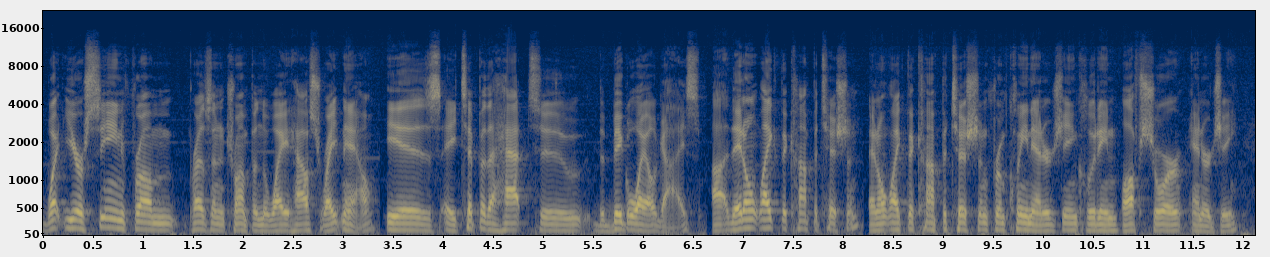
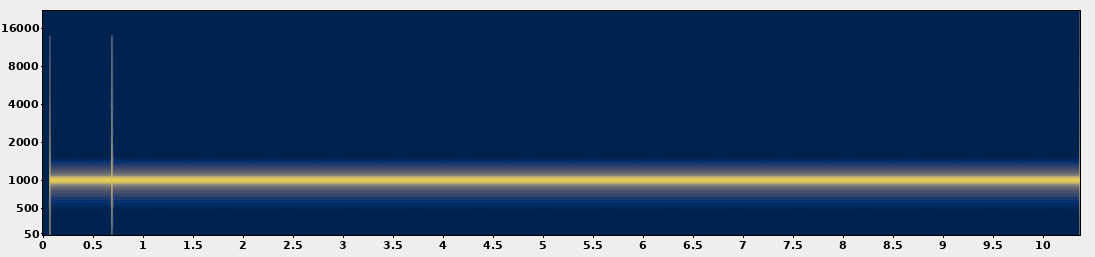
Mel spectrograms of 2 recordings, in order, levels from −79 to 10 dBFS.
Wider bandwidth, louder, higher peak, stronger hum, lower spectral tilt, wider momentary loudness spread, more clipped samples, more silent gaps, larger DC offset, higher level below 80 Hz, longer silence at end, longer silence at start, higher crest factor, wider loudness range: first, 15.5 kHz vs 2.3 kHz; second, -18 LUFS vs -3 LUFS; about the same, 0 dBFS vs 0 dBFS; neither; first, -4 dB/octave vs -1.5 dB/octave; first, 6 LU vs 0 LU; second, under 0.1% vs 0.5%; neither; neither; first, -44 dBFS vs -72 dBFS; about the same, 0.05 s vs 0 s; about the same, 0 s vs 0.05 s; first, 18 dB vs 4 dB; about the same, 1 LU vs 0 LU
